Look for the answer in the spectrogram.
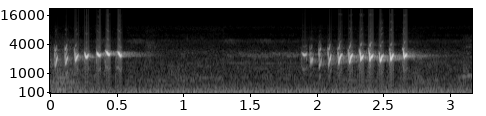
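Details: Sooty-headed bulbul song from a lure recording for stimulating birds: two brisk phrases of rapid, evenly repeated notes rising slightly in pitch, about 1.5 seconds apart, with quiet background noise.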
